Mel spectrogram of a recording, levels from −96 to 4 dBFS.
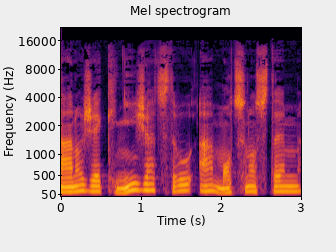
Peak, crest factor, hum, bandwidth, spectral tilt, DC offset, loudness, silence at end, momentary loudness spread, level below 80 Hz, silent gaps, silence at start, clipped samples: -2 dBFS; 14 dB; none; 15 kHz; -5 dB/octave; under 0.1%; -18 LUFS; 0 s; 5 LU; -54 dBFS; none; 0 s; under 0.1%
